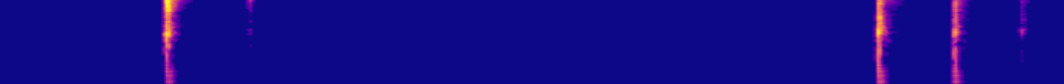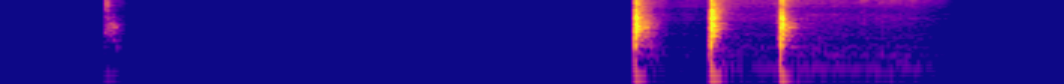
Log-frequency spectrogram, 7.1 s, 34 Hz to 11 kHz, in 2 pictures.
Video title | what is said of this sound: 211111 - Building My First Ortholinear Mechanical Keyboard: Pabile P42 [Working Stream] | even though it said it was 3D printed it actually sounds like wood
